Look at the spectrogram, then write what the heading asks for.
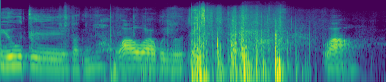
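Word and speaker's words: יוד: 그다음에 요드, 요드는 뭐 영어 ear 할 때 요 발음하고 비슷하다고 봐주시면 돼요.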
